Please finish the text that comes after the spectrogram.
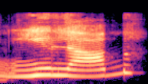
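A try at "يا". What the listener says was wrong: लाम नहीं, ये 2 डॉट्स देखें, नीचे किसके होते हैं, अभी बताया था मैंने। ये क्या है, टू डॉट्स वाला?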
